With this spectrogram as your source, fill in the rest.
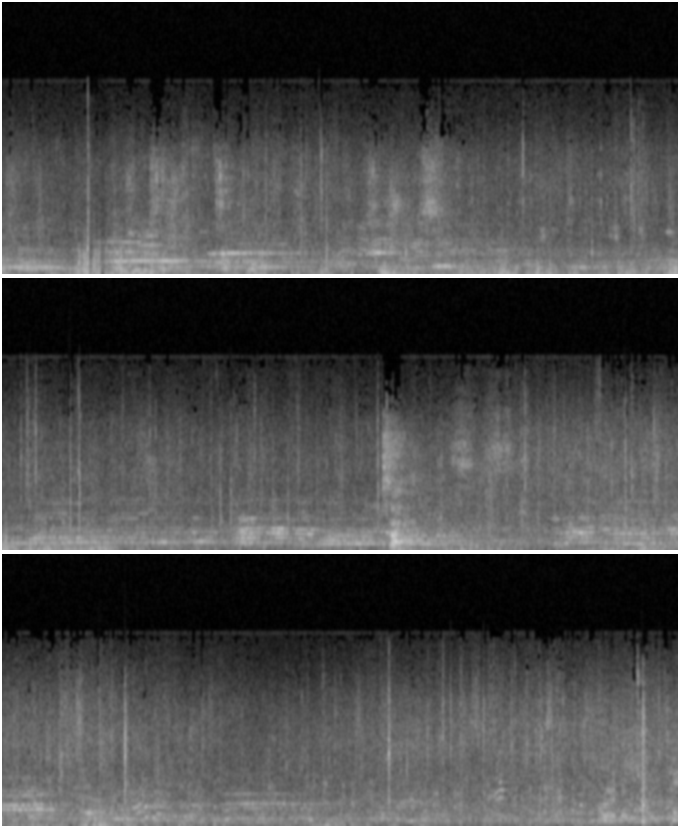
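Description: A brass band plays a lively march outdoors.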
